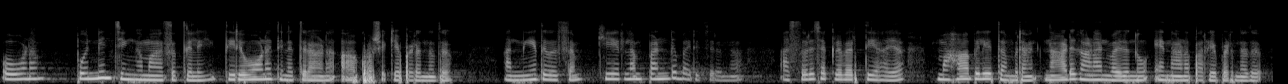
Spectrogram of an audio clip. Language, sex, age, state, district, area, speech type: Malayalam, female, 18-30, Kerala, Thrissur, rural, spontaneous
